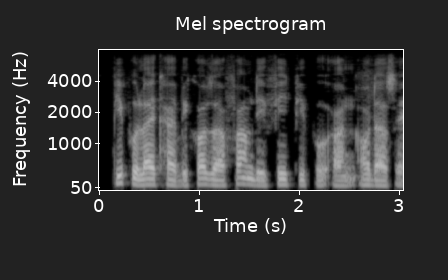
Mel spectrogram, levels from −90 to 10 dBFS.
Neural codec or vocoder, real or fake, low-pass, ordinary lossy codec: none; real; 7.2 kHz; none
